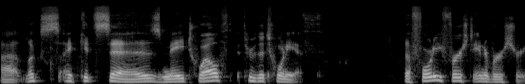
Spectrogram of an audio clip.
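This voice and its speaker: In a very clean recording with a silent background, a man uses a normal speaking voice, fairly high in pitch, with ordinary pitch variation and a moderate pace. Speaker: RC hobby podcast host. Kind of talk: casual chat, live stream.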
